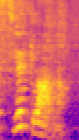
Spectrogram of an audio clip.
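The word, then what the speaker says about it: Светлана: Je m'appelle Svetlana, donc le prénom en russe c'est Svetlana, avec un bon accent au début du prénom et pas à la fin comme à la française.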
